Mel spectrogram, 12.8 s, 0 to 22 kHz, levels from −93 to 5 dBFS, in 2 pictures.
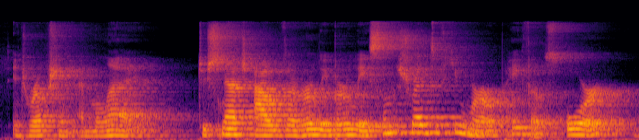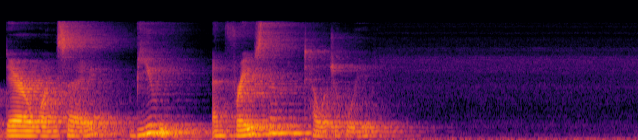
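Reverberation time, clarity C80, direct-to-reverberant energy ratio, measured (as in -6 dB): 1.3 s, 6.0 dB, 1.0 dB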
